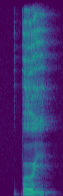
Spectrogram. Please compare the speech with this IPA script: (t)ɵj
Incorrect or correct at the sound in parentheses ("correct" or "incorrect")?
incorrect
